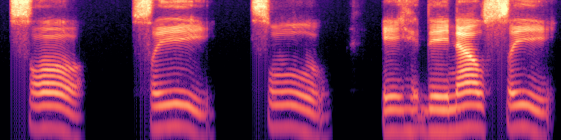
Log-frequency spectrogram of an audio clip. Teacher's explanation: Huruf shad itu dia punya sifat isti'la dan juga punya sifat idbaq. Sedangkan sin tidak ada.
